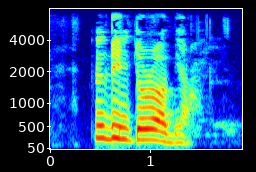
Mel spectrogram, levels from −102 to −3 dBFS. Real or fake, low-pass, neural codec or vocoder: real; 7.2 kHz; none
